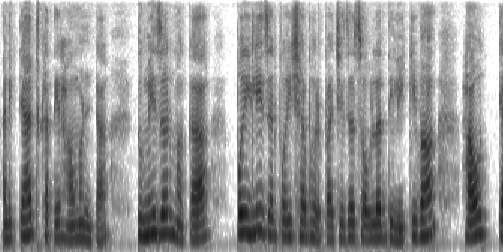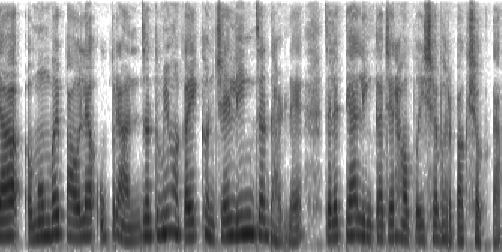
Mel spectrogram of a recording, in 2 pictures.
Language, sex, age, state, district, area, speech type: Goan Konkani, female, 30-45, Goa, Ponda, rural, spontaneous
